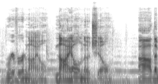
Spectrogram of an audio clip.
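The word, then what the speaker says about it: Niall: Your pronunciation of Nile may cost you your Irish ancestry card. Um it's Nile or Nile, not Neolan from One Direction.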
